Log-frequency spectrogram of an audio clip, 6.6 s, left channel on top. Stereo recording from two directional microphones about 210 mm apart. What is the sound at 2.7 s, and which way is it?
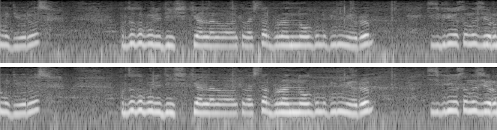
Speech, 35° right (ahead or behind).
